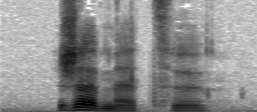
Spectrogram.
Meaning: pickpocket
- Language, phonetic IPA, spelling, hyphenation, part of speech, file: Hungarian, [ˈʒɛbmɛt͡sːøː], zsebmetsző, zseb‧met‧sző, noun, Hu-zsebmetsző.ogg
